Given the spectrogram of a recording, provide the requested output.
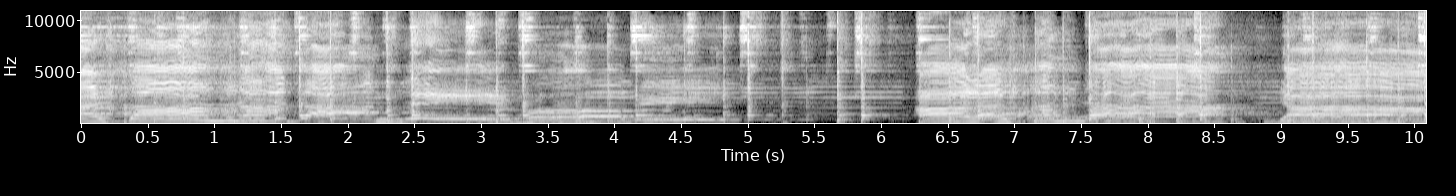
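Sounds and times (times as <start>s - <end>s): person singing folk song: 0.0s - 5.5s, 6.2s - 10.0s
percussion strikes: 0.0s - 10.0s.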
